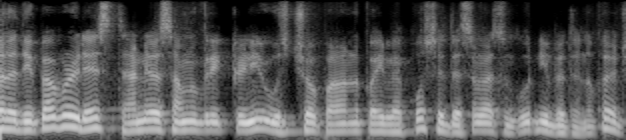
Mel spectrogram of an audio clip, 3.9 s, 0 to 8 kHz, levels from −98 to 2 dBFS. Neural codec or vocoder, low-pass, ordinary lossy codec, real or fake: codec, 16 kHz, 1 kbps, X-Codec, HuBERT features, trained on balanced general audio; none; none; fake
